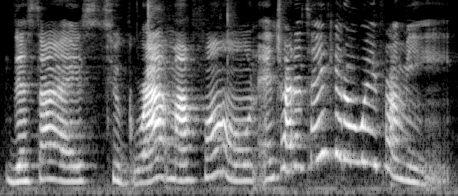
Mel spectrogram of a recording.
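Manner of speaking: ordinary talk, nothing marked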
